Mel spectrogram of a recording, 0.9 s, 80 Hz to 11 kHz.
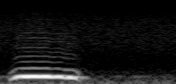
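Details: A single steady, deep hoot lasting under half a second from a Great horned owl at its nest on a farm in Peabody, Kansas, picked up by a live nest camera in October 2023.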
